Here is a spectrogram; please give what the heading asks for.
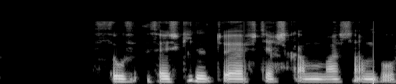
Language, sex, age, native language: Icelandic, male, 8, Icelandic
